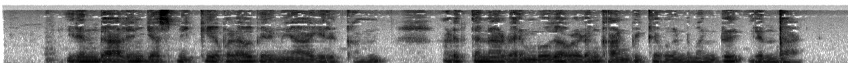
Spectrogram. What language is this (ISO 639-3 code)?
tam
